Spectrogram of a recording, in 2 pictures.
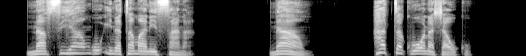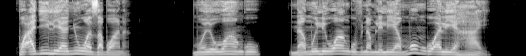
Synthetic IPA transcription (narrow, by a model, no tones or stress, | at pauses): nafsijaŋɡuʔinatamanisana̰ | nam̩ | hatakuɔnaʃaukṵ | kwaːʄilijaɲuazaɓwa̰na̰ | mɔjɔwaŋɡu | namwiliwaŋɡuvinam̩liliamuŋɡualijɛɦa̰ḭ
